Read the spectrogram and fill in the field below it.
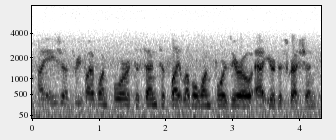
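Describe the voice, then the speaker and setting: A man working as an air traffic controller, giving clipped, procedural instructions over a helmet radio. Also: medium pitch. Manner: flat, brisk, procedural delivery. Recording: tinny radio with static.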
